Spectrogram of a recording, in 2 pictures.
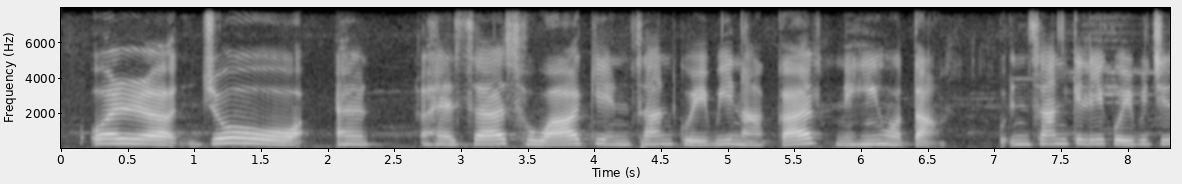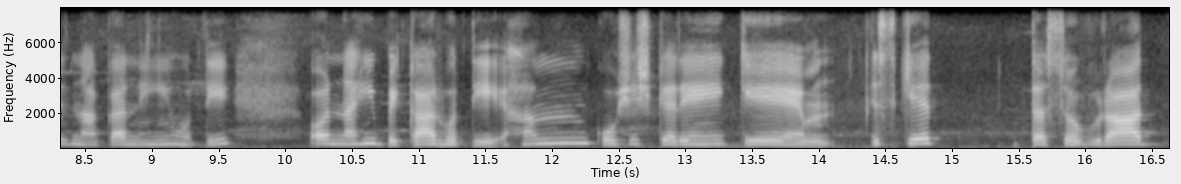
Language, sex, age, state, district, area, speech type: Urdu, female, 18-30, Telangana, Hyderabad, urban, spontaneous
